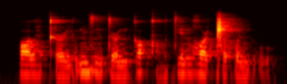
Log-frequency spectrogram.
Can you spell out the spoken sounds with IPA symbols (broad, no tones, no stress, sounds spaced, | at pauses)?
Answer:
ɔ l æ̤ kʼ ə˞ j ṵ nʲ dʲ ə nʲ t ə˞ nʲ k ɔ kʼ ɔ̤ tʲ æ nʲ ʁʷ ə˞ ǁ ɪ χʷ æ nʲ ṵ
